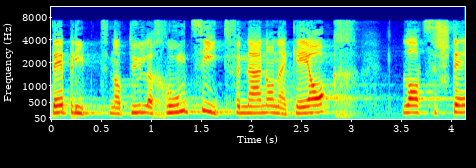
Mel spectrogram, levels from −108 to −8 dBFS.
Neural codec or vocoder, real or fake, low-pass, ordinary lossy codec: none; real; 7.2 kHz; none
